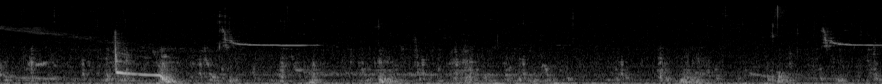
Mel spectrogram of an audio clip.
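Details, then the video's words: Weddell seals under thick sea ice in McMurdo Sound, Antarctica, captured in November 2017 by the McMurdo Oceanographic Observatory 21 m below the ice. A single sharp downward-sliding whistle, short high steady tones, and scattered clicks over a low rumble. "Song of the Antarctic Weddell Seal"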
